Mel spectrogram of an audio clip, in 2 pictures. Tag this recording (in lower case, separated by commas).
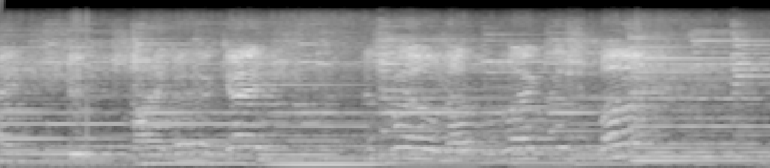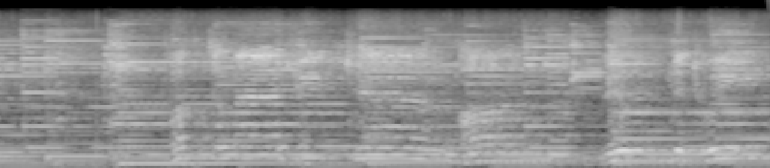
music, guitar, country, singing, musical instrument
